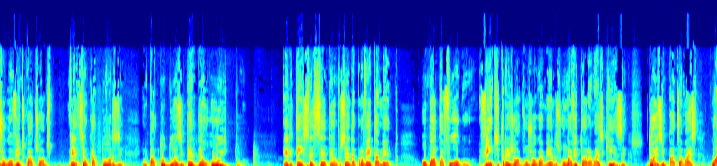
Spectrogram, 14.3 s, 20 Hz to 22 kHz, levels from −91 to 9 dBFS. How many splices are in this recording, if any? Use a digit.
0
